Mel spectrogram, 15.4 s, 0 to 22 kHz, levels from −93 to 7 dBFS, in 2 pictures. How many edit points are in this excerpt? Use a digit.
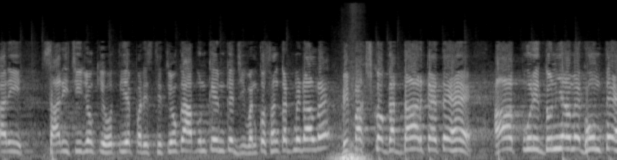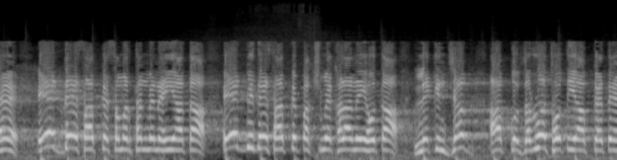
1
